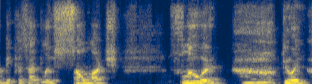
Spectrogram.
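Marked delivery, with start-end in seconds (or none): 2.3-2.8 sharp rising gasp for breath; imitated covid gasp; gasping for air. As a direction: gulp in air as if unable to breathe.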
